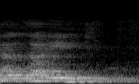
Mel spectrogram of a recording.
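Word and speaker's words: alkyne: आपकी प्रोनाउंसिएशन के लिए मैं लिख रहा हूँ, सॉरी, अल्काइल, इसको बोलते हैं अल्काइन, इसको बोलते हैं अल्काइन।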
